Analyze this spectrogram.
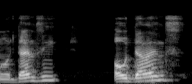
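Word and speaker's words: Odunze: O'Duns.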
